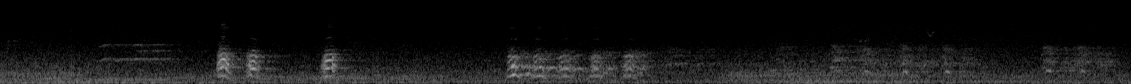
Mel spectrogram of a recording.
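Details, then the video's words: Angry guard dog barking in irregular bursts: single sharp barks, then a rapid run of several barks, more clustered barking, and a final lone bark, over a low steady background noise. "Angry Guard Dog Barking"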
